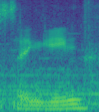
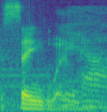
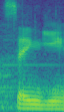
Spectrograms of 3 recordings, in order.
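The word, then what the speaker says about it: Sanguine: of course I love sanging sorry sanguin sanging is how the kaj pronounce it uh yeah did you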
